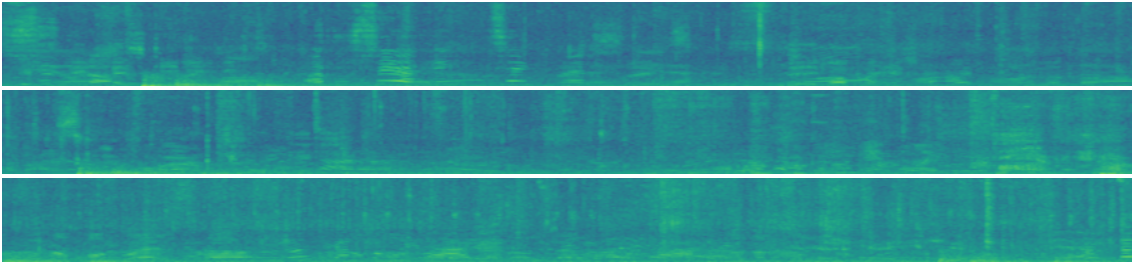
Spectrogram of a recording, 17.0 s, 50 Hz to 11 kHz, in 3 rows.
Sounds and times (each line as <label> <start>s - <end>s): Tourists and locals pass by on new sliding bridge 0.0s - 16.9s
tourist boat 0.0s - 16.9s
